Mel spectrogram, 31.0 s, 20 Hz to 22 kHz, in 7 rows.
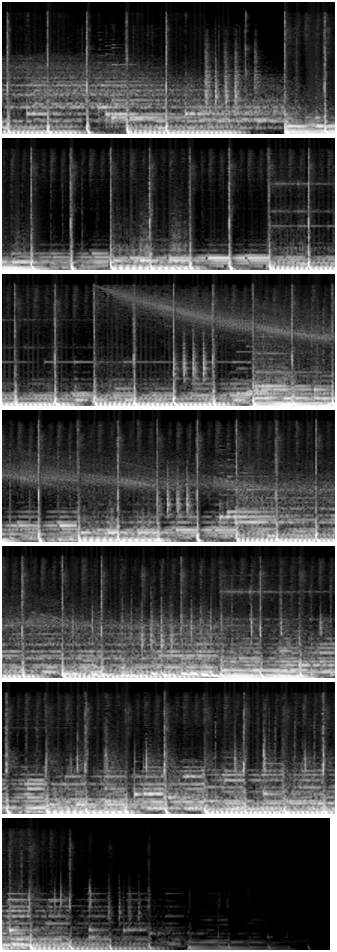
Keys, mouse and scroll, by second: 0.0-1.1 middle drag, 1.1 drag, 1.4 middle click, 1.7 Tab, 2.0 middle click, 2.2 scroll up 1, 2.8 click, 3.1 scroll up 1, 3.9 click, 4.4 alt+shift+click, 4.6 alt+shift+click, 5.1 alt+shift+click, 5.3 middle click, 6.2 alt+shift+click, 6.7 alt+shift+click, 7.6 alt+shift+click, 8.7 x, 9.1 middle click, 9.4 scroll down 2, 9.6 middle click, 10.0 scroll up 1, 10.2 Tab, 10.4 middle drag, 10.6 scroll up 1, 10.7-11.2 scroll down 1, 11.2 click, 12.7 click, 12.8 scroll down 2, 13.0-13.6 middle drag, 13.6 click, 14.1 middle click, 14.3 Tab, 14.6 middle click, 15.0 Tab, 15.3-16.0 middle drag, 16.0-16.4 drag, 16.4 scroll down 1, 16.6-17.9 middle drag, 17.9 scroll down 1, 18.1-19.4 shift+middle drag, 19.4-19.8 drag, 19.8-21.8 middle drag, 21.8-22.7 drag, 22.7 scroll down 2, 22.9-23.6 middle drag, 23.6-24.9 drag, 24.9 shift+middle click, 25.9 drag, 26.2-26.5 shift+middle drag, 26.5 click, 26.7-28.0 middle drag, 28.0 scroll up 2, 28.3-31.0 shift+middle drag.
